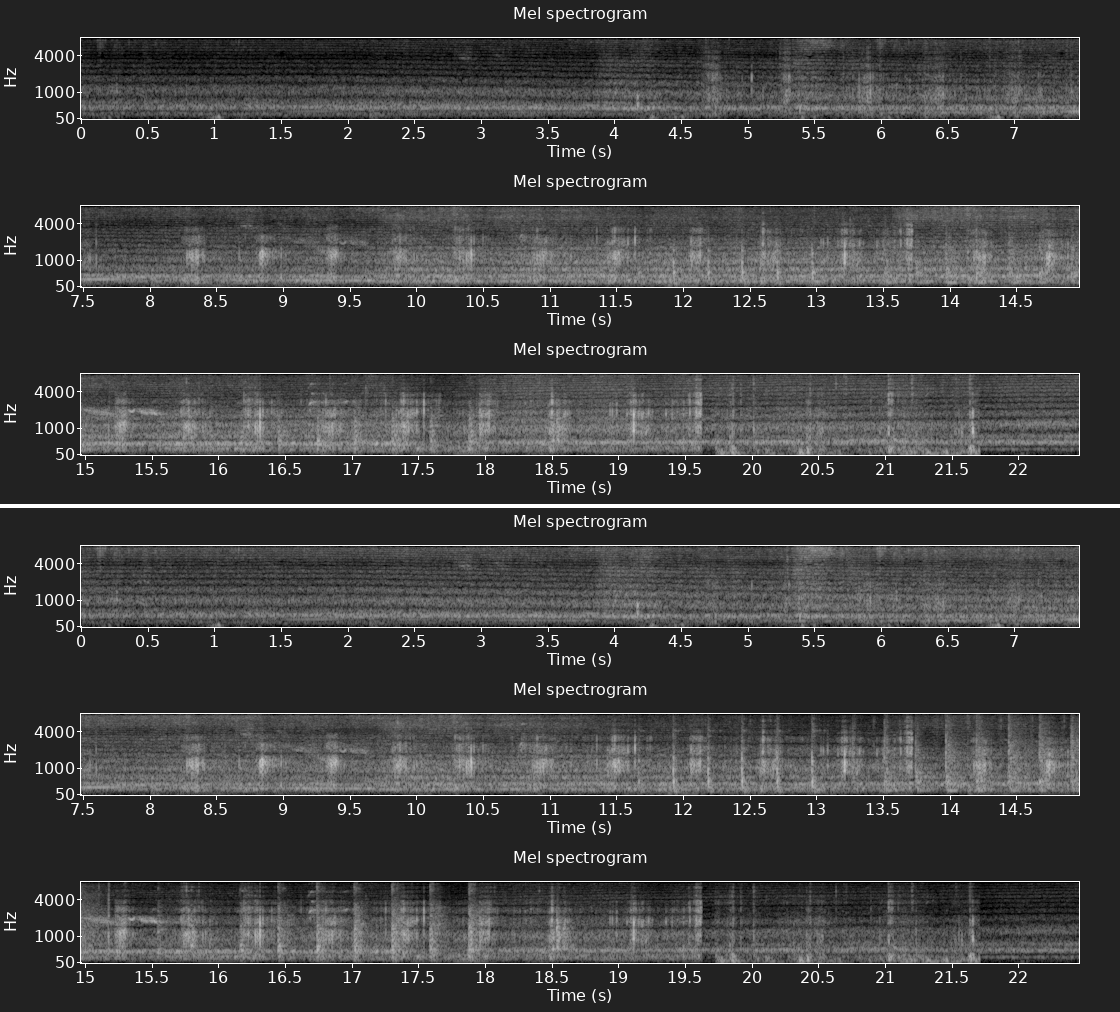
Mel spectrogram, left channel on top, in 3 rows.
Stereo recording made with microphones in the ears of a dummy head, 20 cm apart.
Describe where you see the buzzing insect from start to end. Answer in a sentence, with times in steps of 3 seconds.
You can hear the buzzing insect on the right from 0 s, in the centre from 9 s and on the left from 12 s.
